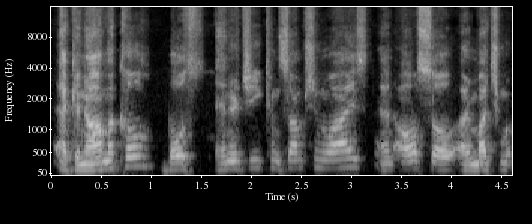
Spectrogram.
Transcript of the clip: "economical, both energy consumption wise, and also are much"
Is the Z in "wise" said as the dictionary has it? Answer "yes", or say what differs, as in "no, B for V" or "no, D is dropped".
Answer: yes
